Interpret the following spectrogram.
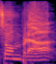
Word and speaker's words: Sombra: Well, in Spanish it's Sombra, so I guess like a direct translation in English would be Sombra, but you can say Sombra.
